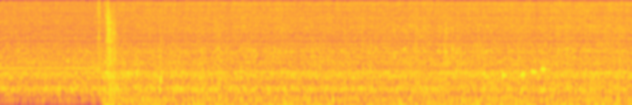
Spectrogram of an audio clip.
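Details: Oil-fired boiler burner after repair (circulators and control reassembled, a part found full of water) that had been tripping the main panel breaker on burner start; burner kicks on at about one second, steady even roar with low hum, no cutting out, no trip; running normally.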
